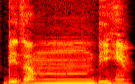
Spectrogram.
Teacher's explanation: اب یہاں پر یہ سیم ہے، یہ سیم ہے، اور یہاں پر تھوڑا ڈیفرنٹ ہے کیونکہ نون ساکن درمیان میں آ رہا ہے۔ نون ساکن کے بعد با آیا تو یہاں پر اس نون ساکن کی آواز کو میم میں تبدیل کرنا ہے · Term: اقلاب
